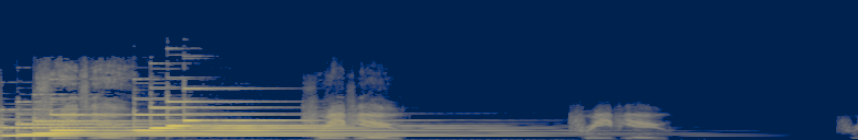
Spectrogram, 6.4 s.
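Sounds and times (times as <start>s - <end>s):
multimedia chime: 0.0s - 4.5s.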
